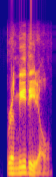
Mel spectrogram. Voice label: "remedial", American

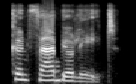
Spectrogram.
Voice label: "confabulate", Indian

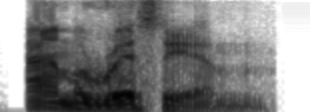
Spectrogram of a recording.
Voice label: "americium", British

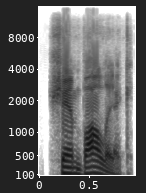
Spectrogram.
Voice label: "shambolic", American

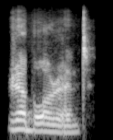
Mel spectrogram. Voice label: "roborant", Indian

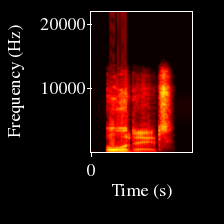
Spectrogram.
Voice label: "audit", British

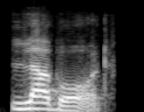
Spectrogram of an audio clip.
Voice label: "larboard", Indian

